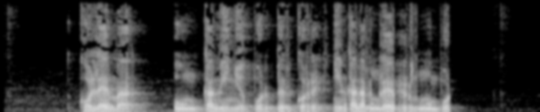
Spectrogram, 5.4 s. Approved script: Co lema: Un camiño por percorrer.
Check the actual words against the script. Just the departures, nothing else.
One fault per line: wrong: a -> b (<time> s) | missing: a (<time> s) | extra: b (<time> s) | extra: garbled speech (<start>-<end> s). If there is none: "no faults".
extra: garbled speech (3.3-4.5 s)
